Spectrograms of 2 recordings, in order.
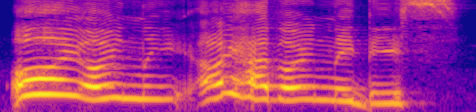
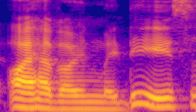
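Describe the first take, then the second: First: High, hammed-up whine; melodramatic, pitched-up woe; mock lament. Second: Said in the usual way. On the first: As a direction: lament pitifully in a put-on voice. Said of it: "he laments".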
